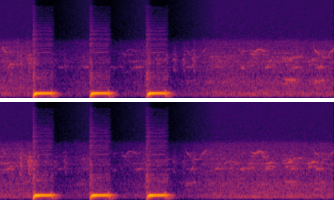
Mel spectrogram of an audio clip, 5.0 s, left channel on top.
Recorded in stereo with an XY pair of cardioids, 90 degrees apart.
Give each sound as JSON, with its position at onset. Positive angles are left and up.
{"t": 0.5, "sound": "a phone buzzing", "azimuth_deg": -5, "distance_m": 0.6}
